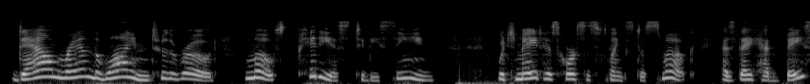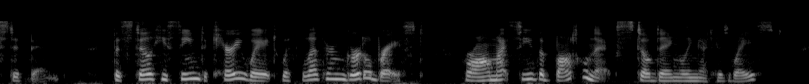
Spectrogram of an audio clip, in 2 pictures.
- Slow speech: No, average, 175 wpm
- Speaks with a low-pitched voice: No, high, 235 Hz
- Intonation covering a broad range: Yes, wide, 6.5 semitones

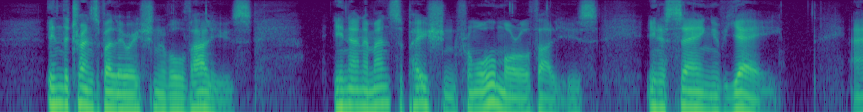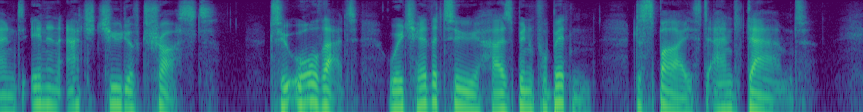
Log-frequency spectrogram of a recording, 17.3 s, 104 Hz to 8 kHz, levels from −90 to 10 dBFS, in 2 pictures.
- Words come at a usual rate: No, slow, 130 wpm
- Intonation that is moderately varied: Yes, average, 4.7 semitones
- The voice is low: Yes, low, 110 Hz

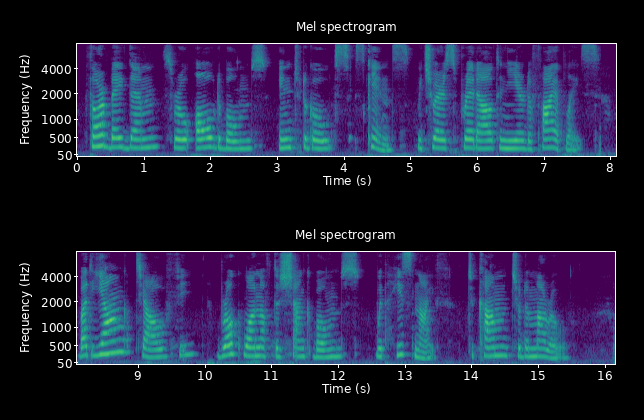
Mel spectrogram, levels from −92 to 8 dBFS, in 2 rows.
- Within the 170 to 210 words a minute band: No, slow, 135 wpm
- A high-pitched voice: Yes, high, 225 Hz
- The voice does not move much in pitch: Yes, narrow, 2.3 semitones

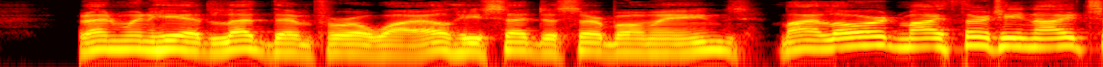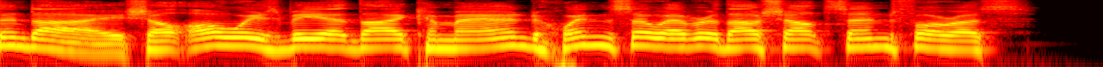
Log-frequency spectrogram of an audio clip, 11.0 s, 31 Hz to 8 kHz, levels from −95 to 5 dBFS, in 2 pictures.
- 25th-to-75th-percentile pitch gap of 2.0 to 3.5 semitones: No, average, 5.2 semitones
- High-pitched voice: No, medium, 150 Hz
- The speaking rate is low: No, average, 180 wpm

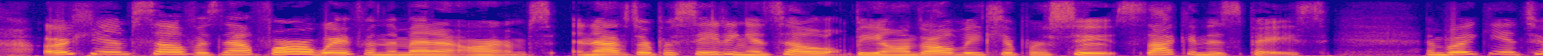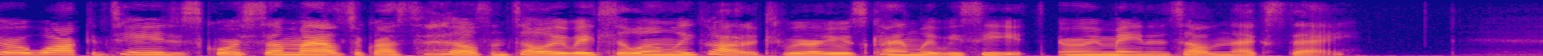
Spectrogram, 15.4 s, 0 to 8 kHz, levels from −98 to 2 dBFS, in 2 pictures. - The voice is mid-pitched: No, very high, 250 Hz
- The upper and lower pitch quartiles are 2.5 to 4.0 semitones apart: Yes, average, 3.2 semitones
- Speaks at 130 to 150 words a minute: No, average, 200 wpm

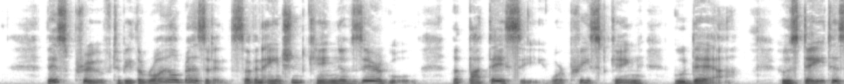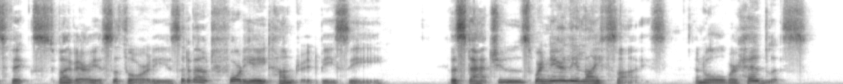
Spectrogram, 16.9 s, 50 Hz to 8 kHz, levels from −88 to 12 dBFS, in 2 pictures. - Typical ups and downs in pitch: No, wide, 5.7 semitones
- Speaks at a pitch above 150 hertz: No, low, 135 Hz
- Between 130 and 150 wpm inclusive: Yes, average, 145 wpm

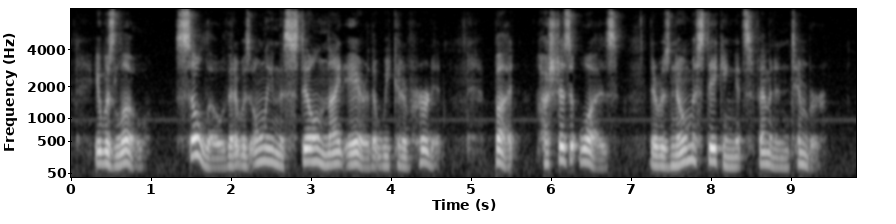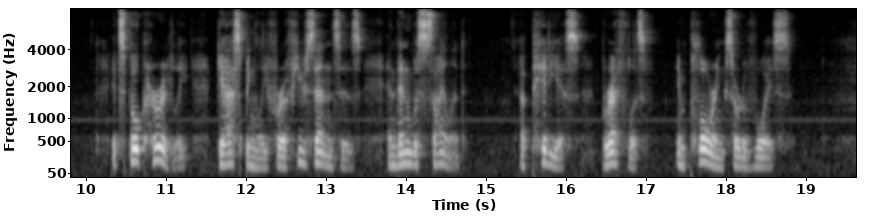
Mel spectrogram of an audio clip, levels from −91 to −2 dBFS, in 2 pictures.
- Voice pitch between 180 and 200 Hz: No, medium, 155 Hz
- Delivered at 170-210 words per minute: No, average, 155 wpm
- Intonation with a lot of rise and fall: Yes, wide, 6.4 semitones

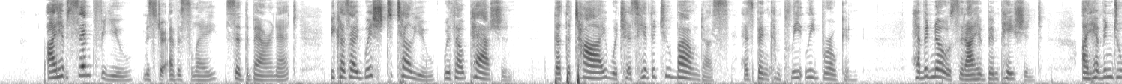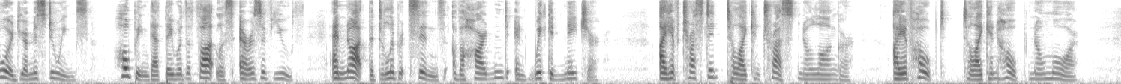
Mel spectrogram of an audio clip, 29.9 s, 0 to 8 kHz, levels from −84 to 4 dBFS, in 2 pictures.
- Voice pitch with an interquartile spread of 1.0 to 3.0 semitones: No, average, 4.8 semitones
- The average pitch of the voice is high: Yes, high, 195 Hz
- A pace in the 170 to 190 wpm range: No, average, 160 wpm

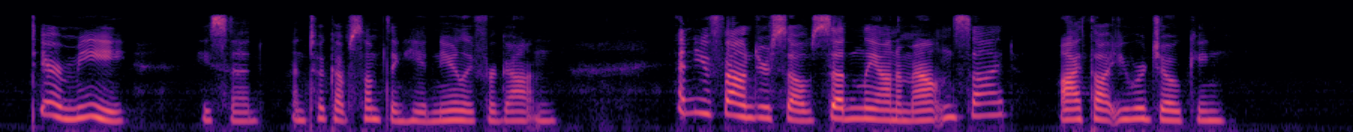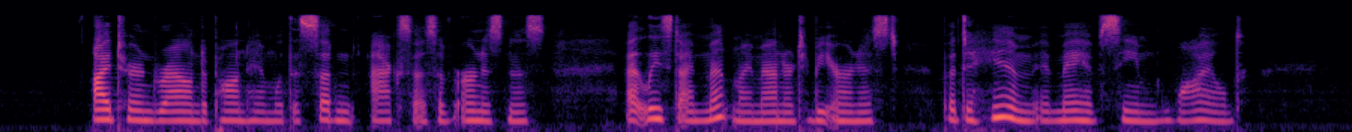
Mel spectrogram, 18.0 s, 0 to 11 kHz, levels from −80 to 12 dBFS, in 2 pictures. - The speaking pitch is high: Yes, high, 200 Hz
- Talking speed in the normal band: Yes, average, 180 wpm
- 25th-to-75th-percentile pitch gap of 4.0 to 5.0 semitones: No, average, 2.8 semitones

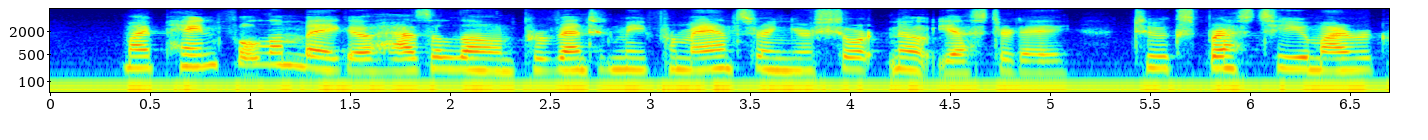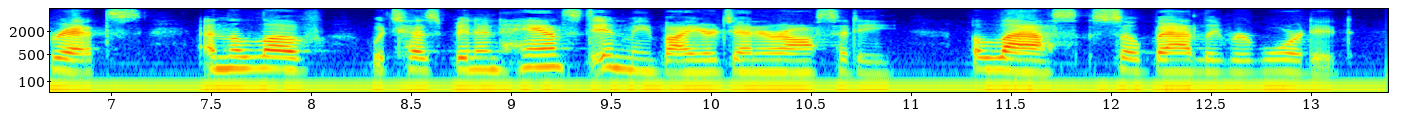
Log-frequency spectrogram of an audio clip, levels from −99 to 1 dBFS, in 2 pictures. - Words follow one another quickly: No, average, 155 wpm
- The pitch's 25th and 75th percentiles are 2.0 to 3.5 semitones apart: Yes, narrow, 2.6 semitones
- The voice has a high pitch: Yes, high, 205 Hz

